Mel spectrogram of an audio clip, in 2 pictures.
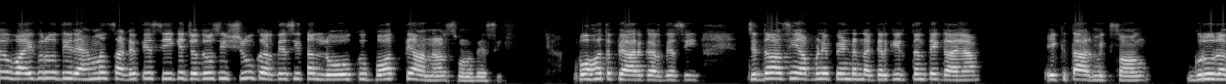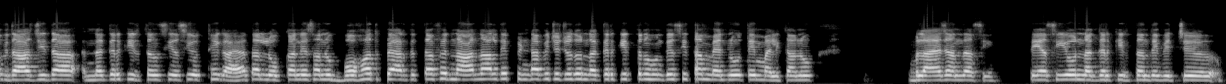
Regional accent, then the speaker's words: Majri, Punjab, India; ਬਚਪਨ ਸਾਡਾ ਸਾਡੇ ਪਿੰਡ ਮਾਜਰੀ, ਲੁਧਿਆਣਾ ਜ਼ਿਲ੍ਹਾ ਦੇ ਵਿੱਚ ਮਾਜਰੀ ਪਿੰਡ। ਅਸੀਂ, ਮੈਂ ਉੱਥੇ ਹੀ ਜੰਮੀ ਪਲੀ ਹਾਂ, ਵੱਡੀ ਹੋਈ ਹਾਂ, ਉੱਥੇ ਹੀ ਸਾਡੀ ਸਕੂਲਿੰਗ ਆ। ਫਿਰ ਜਦੋਂ ਅਸੀਂ ਪ੍ਰੋਫੈਸ਼ਨਲੀ ਆਪਣੀ ਸਿੰਗਿੰਗ ਨੂੰ ਅਪਣਾਇਆ ਤੇ ਫਿਰ ਅਸੀਂ ਲੁਧਿਆਣੇ ਸ਼ਿਫਟ ਹੋ ਗਏ

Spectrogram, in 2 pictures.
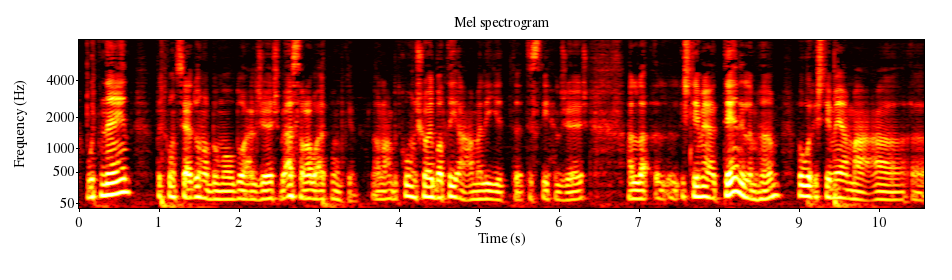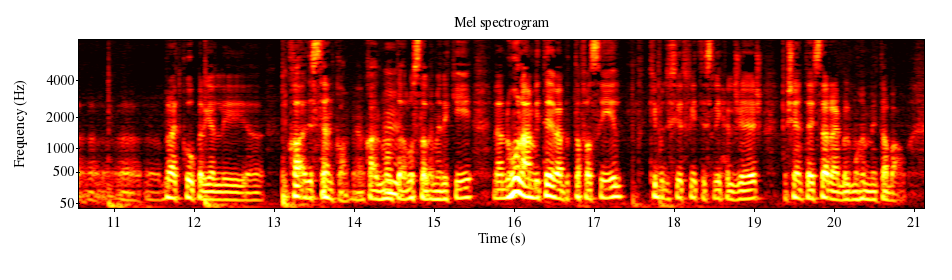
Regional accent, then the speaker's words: Lebanon; كلبنانيين

